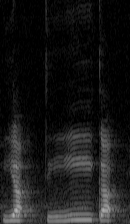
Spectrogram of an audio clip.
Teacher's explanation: حمزہ ساکنہ کے پڑھنے میں جھٹکا ہوتا ہے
